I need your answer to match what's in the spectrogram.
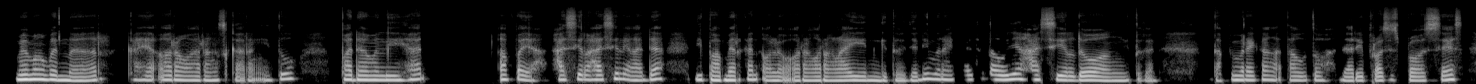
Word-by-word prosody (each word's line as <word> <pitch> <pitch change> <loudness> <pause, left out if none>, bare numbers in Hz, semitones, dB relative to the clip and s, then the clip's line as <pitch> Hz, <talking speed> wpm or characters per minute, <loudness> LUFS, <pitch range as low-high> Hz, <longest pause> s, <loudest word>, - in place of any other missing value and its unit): memang 230 0 +7
bener 195 +1 +3 0.2
kayak 205 -2 -3
orang-orang 195 -2 +1
sekarang 210 +4 -6
itu 245 +6 -2 0.5
pada 215 -1 +4
melihat 200 +3 +2 0.8
apa 225 0 0
ya, - - -8 0.2
hasil-hasil 215 +3 0
yang 195 - 0
ada 235 +4 +1 0.3
dipamerkan 205 +1 +2
oleh 185 0 +1
orang-orang 185 0 0
lain 185 +1 +2 0.2
gitu. 90 - -4
Jadi 205 +7 0
mereka 225 -2 -1
itu 225 - -20
taunya 225 +2 +3
hasil 210 -3 0
doang 185 -2 +2
gitu 185 - -8
kan. - - -7 0.6
Tapi 175 +2 -9
mereka 205 +1 0
enggak 195 - -7
tahu 190 -1 -1
tuh 195 -2 -3 0.2
dari 175 0 0
proses-proses 190 +3 -2
200 Hz, 135 wpm, -19 LUFS, 185-220 Hz, 0.8 s, memang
